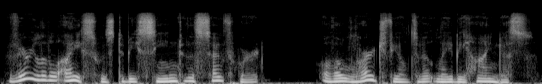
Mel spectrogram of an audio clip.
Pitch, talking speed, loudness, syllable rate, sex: 140 Hz, 200 wpm, -19 LUFS, 5.2 syllables/s, male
